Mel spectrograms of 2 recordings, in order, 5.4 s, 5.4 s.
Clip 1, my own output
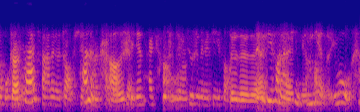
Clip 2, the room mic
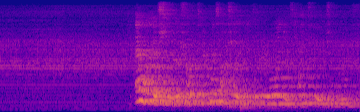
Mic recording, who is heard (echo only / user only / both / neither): user only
